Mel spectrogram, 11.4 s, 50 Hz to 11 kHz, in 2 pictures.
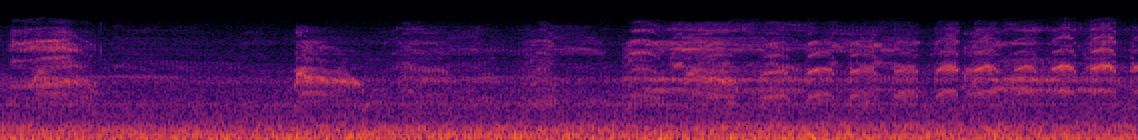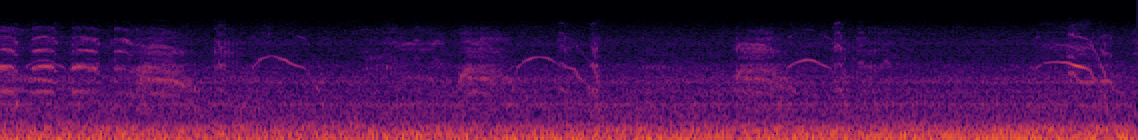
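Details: Mother royal albatross feeding her female chick, New Zealand, 11:24 am on 23 August 2020. A burst of rapid rattling, clattering calls gives way to four spaced, arched whistled whines, while wind roars steadily behind.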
